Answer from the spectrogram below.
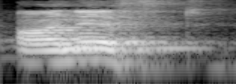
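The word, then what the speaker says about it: honest: क्या है उसको देखिए पहले कहीं आप इसको नेस्ट तो नहीं पढ़ रहे अगर नेस्ट पढ़ रहे हैं तो गलत है क्योंकि इसका सही प्रोनंसिएशन है ऑनेस्ट आ ठीक है ऑनेस्ट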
